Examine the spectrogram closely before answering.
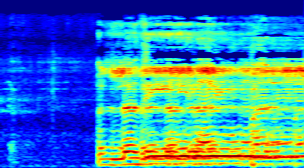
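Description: A man sings out loudly through a microphone and loudspeakers.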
